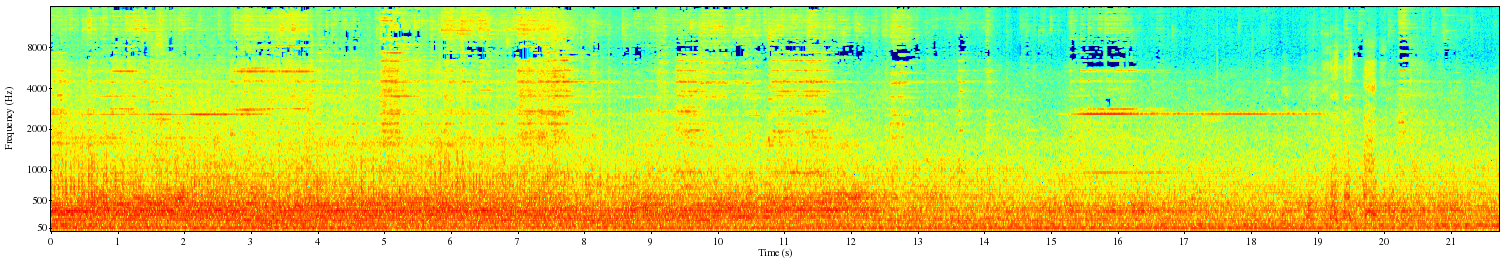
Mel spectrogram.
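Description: A CSX diesel freight locomotive hauling a loaded coal train runs past close by, a heavy rumble that slowly eases off as it moves away. Twice the wheels give a thin, steady high squeal: briefly about two seconds in, and again for several seconds near the end.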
